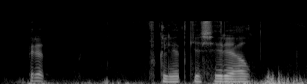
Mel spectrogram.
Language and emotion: Russian, neutral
